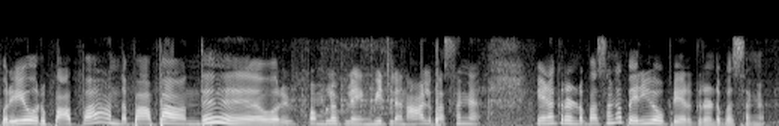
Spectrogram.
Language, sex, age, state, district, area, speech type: Tamil, female, 30-45, Tamil Nadu, Thanjavur, urban, spontaneous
